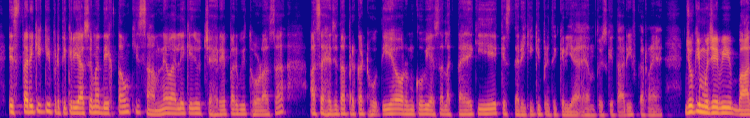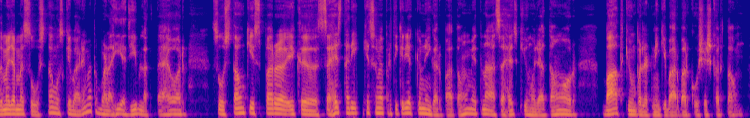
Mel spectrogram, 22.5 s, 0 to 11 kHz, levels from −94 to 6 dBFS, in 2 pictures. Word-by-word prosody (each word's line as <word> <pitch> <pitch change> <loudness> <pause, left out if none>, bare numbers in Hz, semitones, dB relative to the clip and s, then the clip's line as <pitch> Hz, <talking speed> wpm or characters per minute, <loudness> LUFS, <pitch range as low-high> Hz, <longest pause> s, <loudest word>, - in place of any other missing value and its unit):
इस 170 0 +5
तरीके 170 +2 +6
की 190 +2 +1
प्रतिक्रिया 150 -3 +3
से 145 - +2
मैं 165 -1 +2
देखता 140 +3 +1
हूँ 170 +2 +1
कि 175 - -6
सामने 115 -5 0
वाले 140 0 +2
के 140 0 -3
जो 140 0 +1
चेहरे 115 -3 -2
पर 125 0 -1
भी 120 0 -2
थोड़ा-सा 105 +10 -4 0.4
असहजता 120 0 +1
प्रकट 125 -1 -4
होती 110 +3 -2
है 130 0 +2
और 125 -2 +1
उनको 115 +1 -3
भी 125 0 +1
ऐसा 115 +1 -5
लगता 110 -2 -7
है 110 0 -1
कि 120 +2 -4
ये 135 - +3
किस 120 -1 -4
तरीके 105 -1 -4
की 110 - -5
प्रतिक्रिया 90 -3 -5
है 90 +2 -5
हम 85 -1 -9
तो 90 - -11
इसकी 90 +1 -7
तारीफ़ 95 +4 -6
कर 90 - -7
रहे 90 0 -6
हैं, 90 - -9 0.4
जो 175 +2 +10
कि 190 - +8
मुझे 155 -3 +10
भी 150 0 +8 0.2
बाद 115 +1 +6
में 120 +1 +4
जब 120 - +3
मैं 120 0 +1
सोचता 100 - -4
हूँ 150 -2 -2
उसके 130 -1 -4
बारे 110 +5 -4
में 190 - -3
तो - - -10
बड़ा 110 -4 -3
ही 125 +6 -4
अजीब 110 +3 -4
लगता 95 0 -8
है 105 +3 -3
और 115 -1 -4 0.5
सोचता 120 +3 0
हूँ 145 +1 +1
कि 145 - +2
इस 140 - 0
पर 135 0 +3
एक 120 -2 +1 0.3
सहज 150 +10 +1
तरीके 145 0 -3
से 145 - -2
मैं 145 -1 +1
प्रतिक्रिया 135 +3 -2
क्यों 140 - -1
नहीं 125 -3 0
कर 90 -1 -5
पाता 85 +2 -7
हूँ? 125 +4 -2
मैं 125 - -2
इतना 120 -1 -3
असहज 100 +2 -2
क्यों 100 -2 -6
हो 90 - -4
जाता 90 +2 -5
हूँ 115 +2 -1
और 100 -1 -4 0.4
बात - - +4
क्यों 110 -2 -1
पलटने 90 -2 -4
की - - -7
बार-बार - - -3
कोशिश - - -1
करता - - -9
हूँ? 95 +3 -13
120 Hz, 250 wpm, -25 LUFS, 100-140 Hz, 0.5 s, जो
